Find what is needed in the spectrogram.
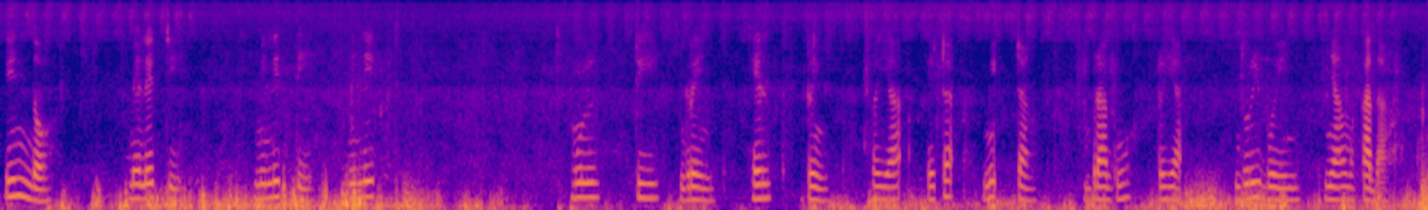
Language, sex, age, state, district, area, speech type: Santali, female, 45-60, West Bengal, Uttar Dinajpur, rural, read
